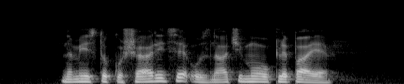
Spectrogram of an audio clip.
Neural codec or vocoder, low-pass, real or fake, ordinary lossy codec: none; 5.4 kHz; real; none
